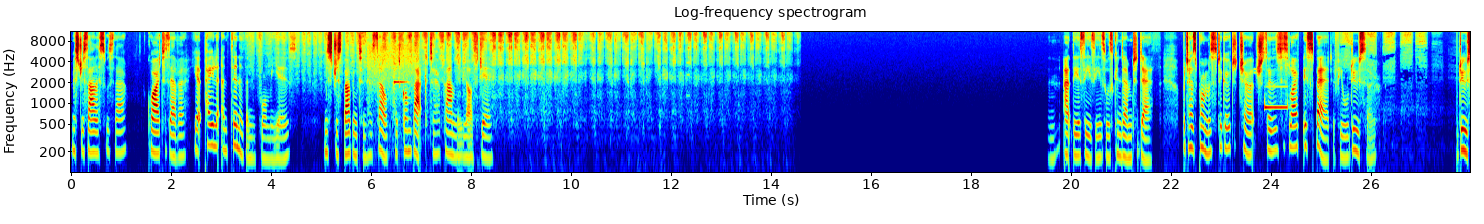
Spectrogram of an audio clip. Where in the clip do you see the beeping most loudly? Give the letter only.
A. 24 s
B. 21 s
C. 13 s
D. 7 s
A.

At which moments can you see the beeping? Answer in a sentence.
The beeping can be heard from 5.9 to 7.0 s, from 11.8 to 12.4 s and from 23.6 to 24.4 s.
